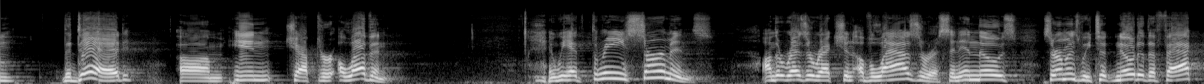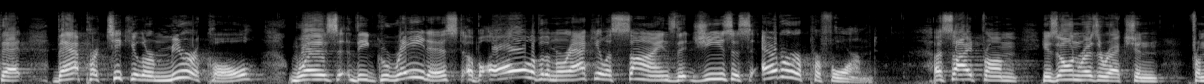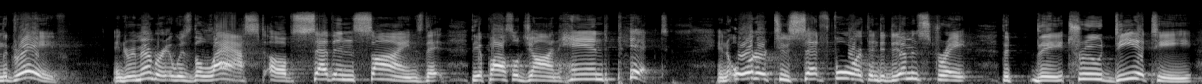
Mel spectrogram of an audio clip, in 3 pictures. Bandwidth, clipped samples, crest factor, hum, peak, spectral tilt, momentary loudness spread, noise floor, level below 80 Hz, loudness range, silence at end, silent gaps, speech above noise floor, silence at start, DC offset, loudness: 12.5 kHz; under 0.1%; 10 dB; none; -2 dBFS; -5.5 dB/octave; 7 LU; -53 dBFS; -46 dBFS; 3 LU; 0 s; none; 42 dB; 0 s; under 0.1%; -12 LUFS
